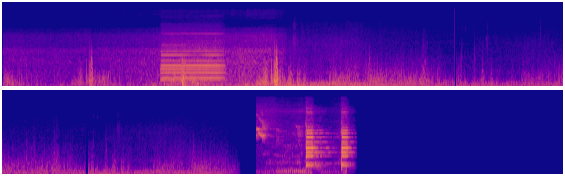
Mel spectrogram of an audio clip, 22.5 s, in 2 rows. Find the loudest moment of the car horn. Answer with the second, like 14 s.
17 s.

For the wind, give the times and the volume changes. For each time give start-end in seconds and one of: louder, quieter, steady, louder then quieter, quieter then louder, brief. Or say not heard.
0.0-15.9 louder then quieter.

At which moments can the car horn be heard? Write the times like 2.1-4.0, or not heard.
3.1-4.5, 16.3-18.2.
